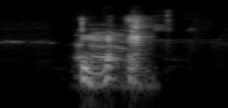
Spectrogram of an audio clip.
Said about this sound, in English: Go ahead and start. Let me clear my throat.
